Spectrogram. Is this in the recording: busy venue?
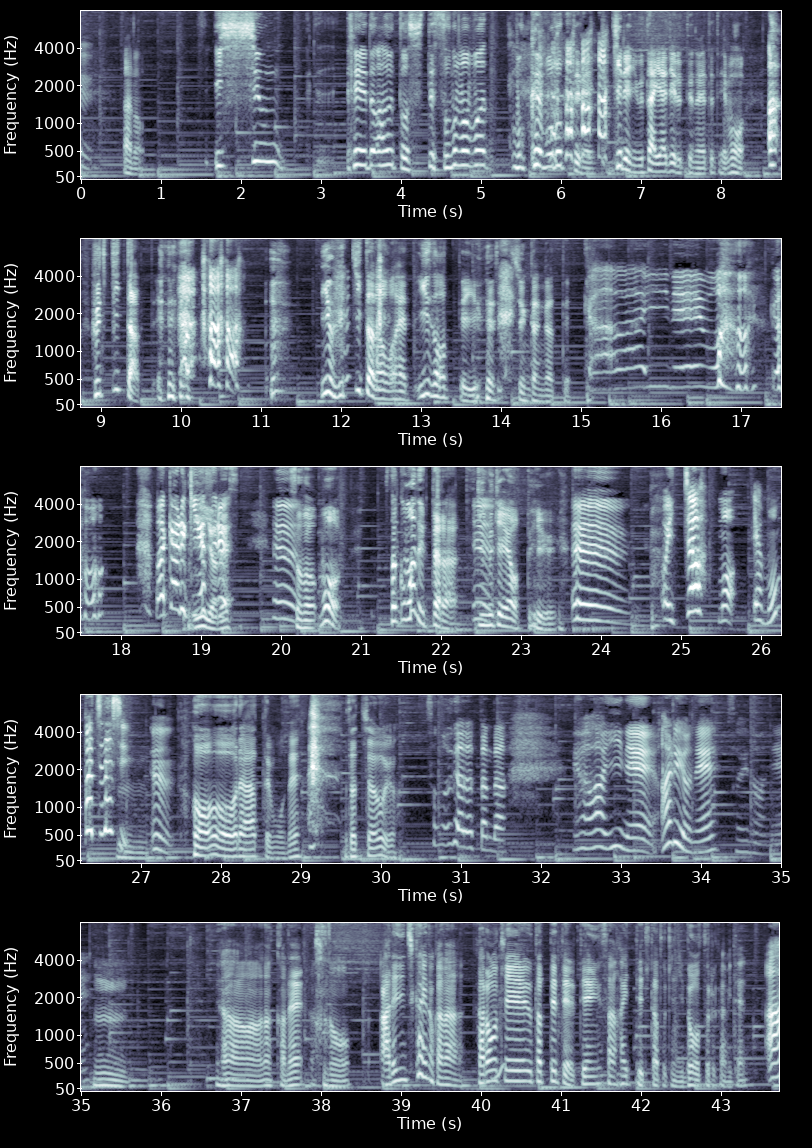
no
